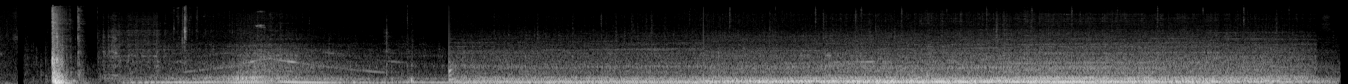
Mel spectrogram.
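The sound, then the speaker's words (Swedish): A car drives off. A sharp thump comes first, then an engine runs with tones sweeping up and down, and a steady, loud rumbling builds and holds to the end, with no voices. “Ska vi ta en tur? Absolut. Om du känner för det så gör vi det.”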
